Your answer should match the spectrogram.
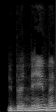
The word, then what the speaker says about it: übernehmen: Übernehmen, you can see there's a dash under the E to help you pronounce and to know that the emphasis is on the E. You can also know that because there's an H after it, so the E has to be a bit longer.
